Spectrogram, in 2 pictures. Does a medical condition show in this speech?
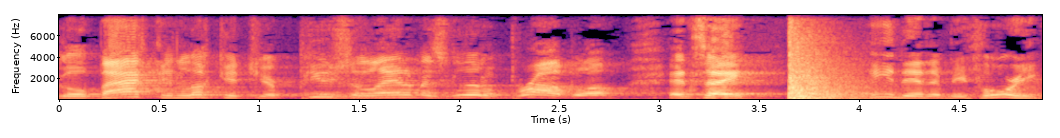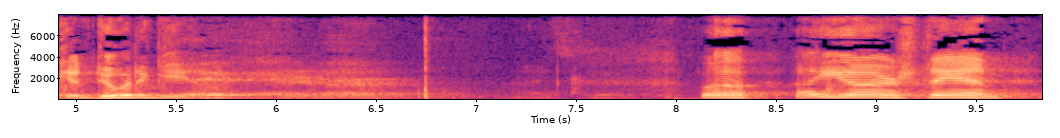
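No.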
